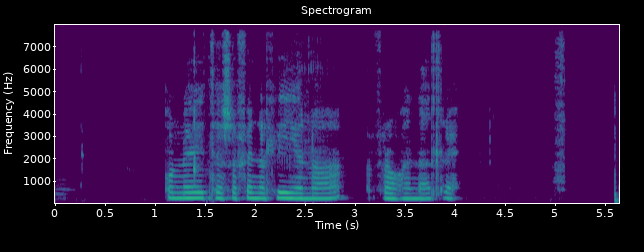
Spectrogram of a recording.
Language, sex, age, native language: Icelandic, female, 11, Icelandic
